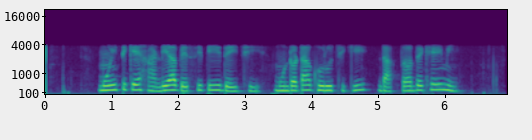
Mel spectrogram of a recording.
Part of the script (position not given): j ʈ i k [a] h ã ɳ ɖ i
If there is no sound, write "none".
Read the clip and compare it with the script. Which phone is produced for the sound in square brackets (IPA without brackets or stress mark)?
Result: e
